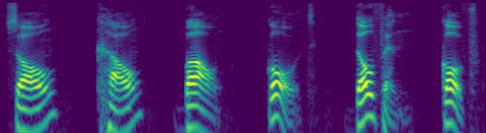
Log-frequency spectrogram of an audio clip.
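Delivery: words said one by one with dark "우"-like L; breath-held word drill. Shown as a demonstration. Teacher drills words without breathing, dark L like "우". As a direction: punch each word without taking a breath. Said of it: "숨을 쉬지 말고 하시라는".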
